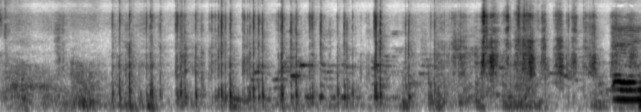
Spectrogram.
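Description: A quick run of clicks, taps and scratches from fingers handling a plastic tumbler held right against the microphone.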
